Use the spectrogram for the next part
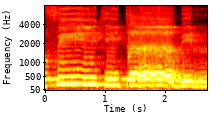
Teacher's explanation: hujung gigi kacip atas hampir bertemu dengan perut bibir bawah, huruf fa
